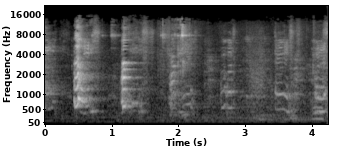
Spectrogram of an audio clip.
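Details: Sheltie, Collie and French Bulldog reacting to a squirrel on a rainy March day; two loud barks, then softer yips and whimpers while a person encourages them.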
